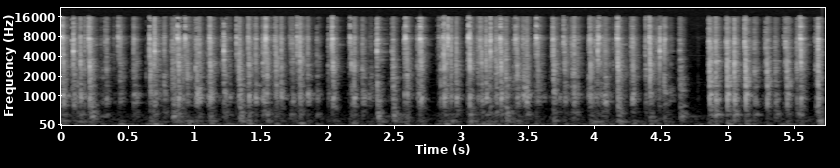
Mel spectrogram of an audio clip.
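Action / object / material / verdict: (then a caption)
tap / mechanical keyboard with plastic keycaps / PBT plastic / none. Fast fingertip typing on a black mechanical keyboard with clicky switches and PBT plastic keycaps. It makes a rapid, steady stream of sharp, bright clicks and clacks with very little low-end thump and almost no ring. There is a brief pause near the end before the typing resumes.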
